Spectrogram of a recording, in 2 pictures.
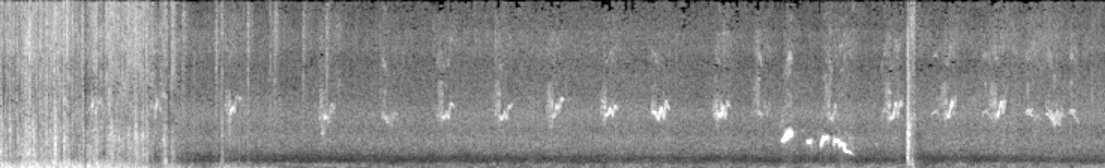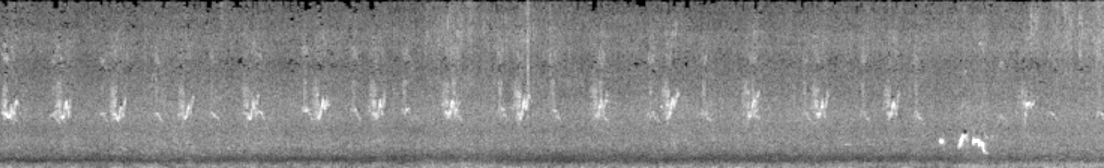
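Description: Small birds chirping: a thin high chirp repeating about twice a second, with two short falling calls, one a third of the way in and one near the end. A low rumbling noise fills the first couple of seconds, and there is a single sharp click shortly after the first call.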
